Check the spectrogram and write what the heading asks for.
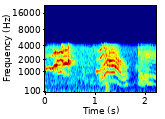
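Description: A small child's high-pitched squeals during play: two squeals that slide up and down in pitch, and a third beginning near the end.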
